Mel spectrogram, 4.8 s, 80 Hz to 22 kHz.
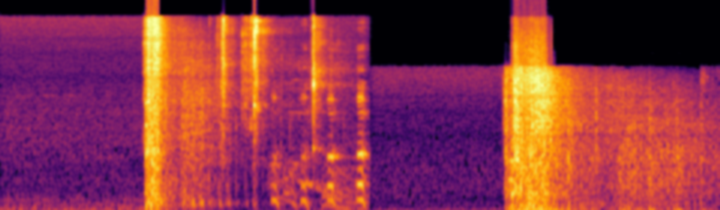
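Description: A 12-gauge shotgun fires.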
